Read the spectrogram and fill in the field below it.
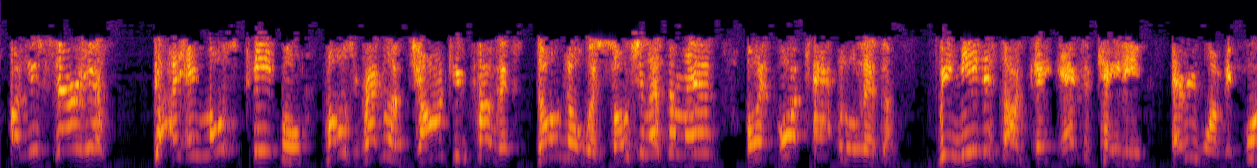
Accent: United States; We cannot allow, as a conservative group, as a Republican, as an American, to allow that woman to get in office.

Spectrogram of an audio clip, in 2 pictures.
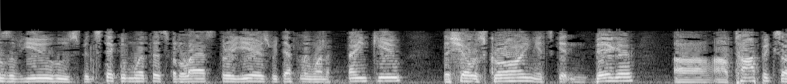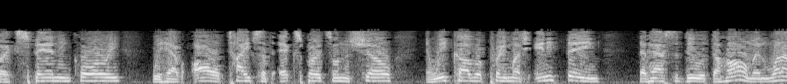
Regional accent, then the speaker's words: New Orleans, Louisiana, United States; because you know New Orleans is my hometown, and I'm going to participate and do whatever I can to rebuild my great city.

